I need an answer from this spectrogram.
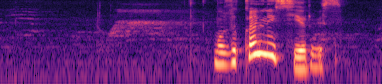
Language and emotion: Russian, neutral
